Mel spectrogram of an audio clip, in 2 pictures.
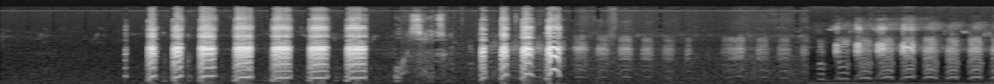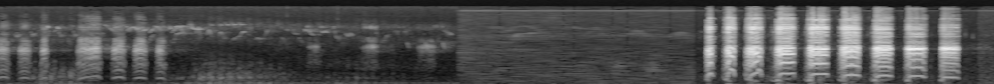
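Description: Mallard hen quacking in fast runs of loud calls, about five a second, several runs in a row with a softer, lower run in the middle and another loud run near the end.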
